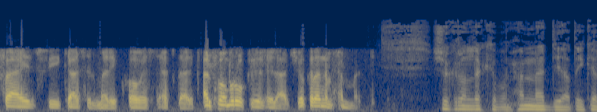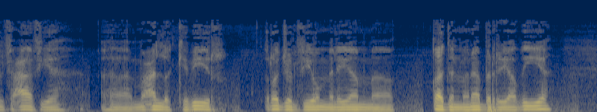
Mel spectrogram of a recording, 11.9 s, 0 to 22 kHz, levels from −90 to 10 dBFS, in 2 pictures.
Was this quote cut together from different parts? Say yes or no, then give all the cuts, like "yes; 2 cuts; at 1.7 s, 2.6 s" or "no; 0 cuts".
no; 0 cuts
